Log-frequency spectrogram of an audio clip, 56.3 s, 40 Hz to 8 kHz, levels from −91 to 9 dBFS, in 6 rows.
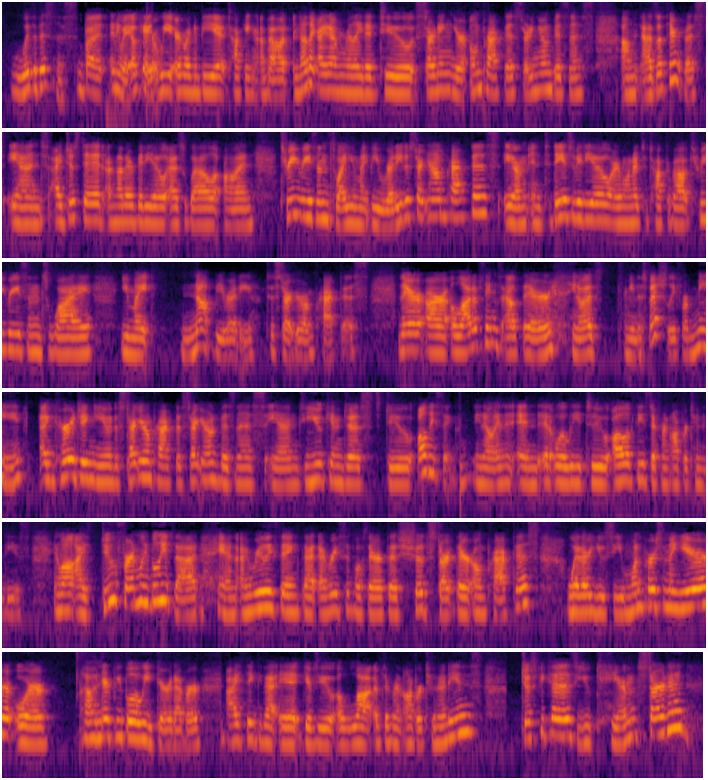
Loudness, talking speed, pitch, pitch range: -24 LUFS, 180 wpm, 180 Hz, 170-205 Hz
